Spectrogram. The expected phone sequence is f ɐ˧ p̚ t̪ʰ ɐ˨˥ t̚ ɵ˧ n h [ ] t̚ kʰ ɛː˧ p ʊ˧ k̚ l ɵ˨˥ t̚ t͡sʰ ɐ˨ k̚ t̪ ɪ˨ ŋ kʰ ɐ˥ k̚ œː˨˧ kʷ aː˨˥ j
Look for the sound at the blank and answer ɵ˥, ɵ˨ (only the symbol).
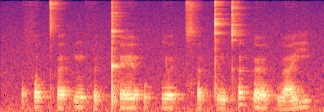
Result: ɵ˨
